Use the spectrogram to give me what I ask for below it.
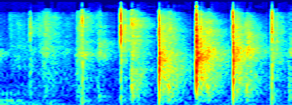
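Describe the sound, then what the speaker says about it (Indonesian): A few people clap in a quiet room, a short run of sharp, separate claps that start faint and grow louder, roughly evenly spaced, with no crowd roar. "Tepuk tangan."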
